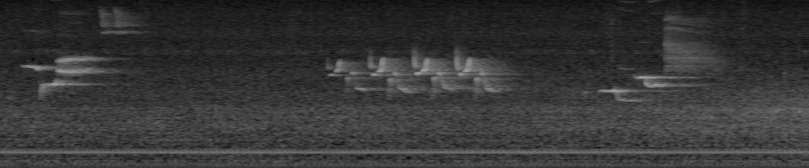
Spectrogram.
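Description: A songbird singing three short whistled phrases, the middle one a quick run of about five downslurred notes, over a steady low hum.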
